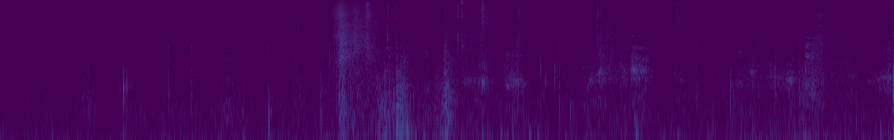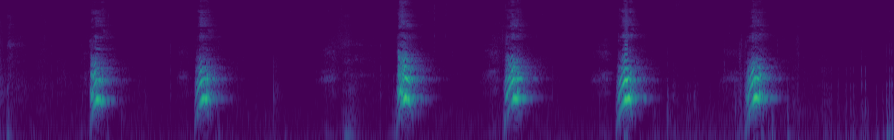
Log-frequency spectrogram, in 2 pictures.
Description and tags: My dog barking
bark, dog, woof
